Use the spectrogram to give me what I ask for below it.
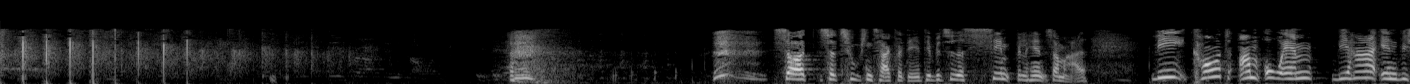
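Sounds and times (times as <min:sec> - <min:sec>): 
audience at a Christian mission gathering clapping for a board member: 0:00.0 - 0:04.2
laughter: 0:04.8 - 0:07.2
speech: 0:07.8 - 0:14.0.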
